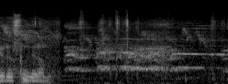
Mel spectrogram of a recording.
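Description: A rooster crowing: one long drawn-out call, starting about half a second in and held for about a second and a half.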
